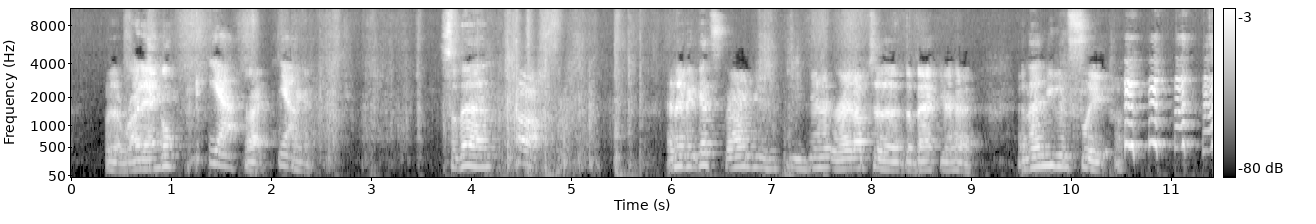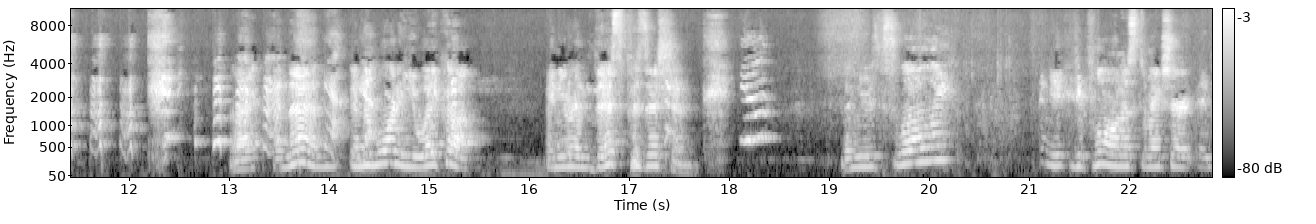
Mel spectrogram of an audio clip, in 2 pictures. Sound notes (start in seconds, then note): 10.4 laugh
